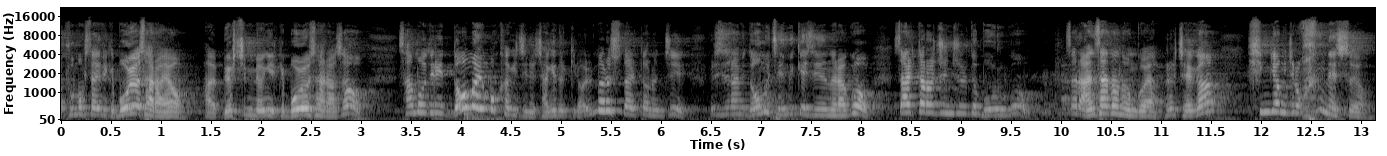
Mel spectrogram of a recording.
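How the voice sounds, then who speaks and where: A man's voice: high-pitched, fast, few pauses. A man in his fifties, a pastor preaching a sermon and telling a humorous story. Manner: animated, humorous storytelling with acted-out quotes.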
